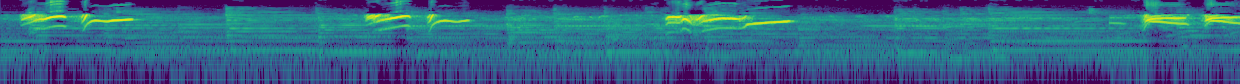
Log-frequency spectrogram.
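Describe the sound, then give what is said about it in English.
An American goldfinch sings in four short, bright bursts of twittering notes, evenly spaced a second or so apart, over a soft sustained musical backdrop. “A bird known over most of the U.S. and parts of Canada and Mexico, and serving as the official bird of the widely separated states of New Jersey, Iowa, and Washington.”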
